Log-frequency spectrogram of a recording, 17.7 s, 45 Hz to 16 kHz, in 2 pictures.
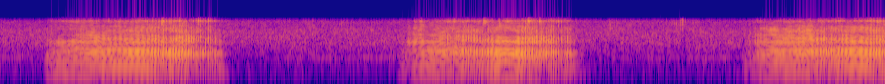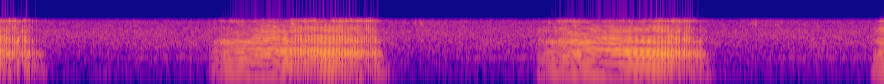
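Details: Drunk adult man snoring: loud, rough snores at steady breathing about 18 a minute, each lasting nearly two seconds.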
